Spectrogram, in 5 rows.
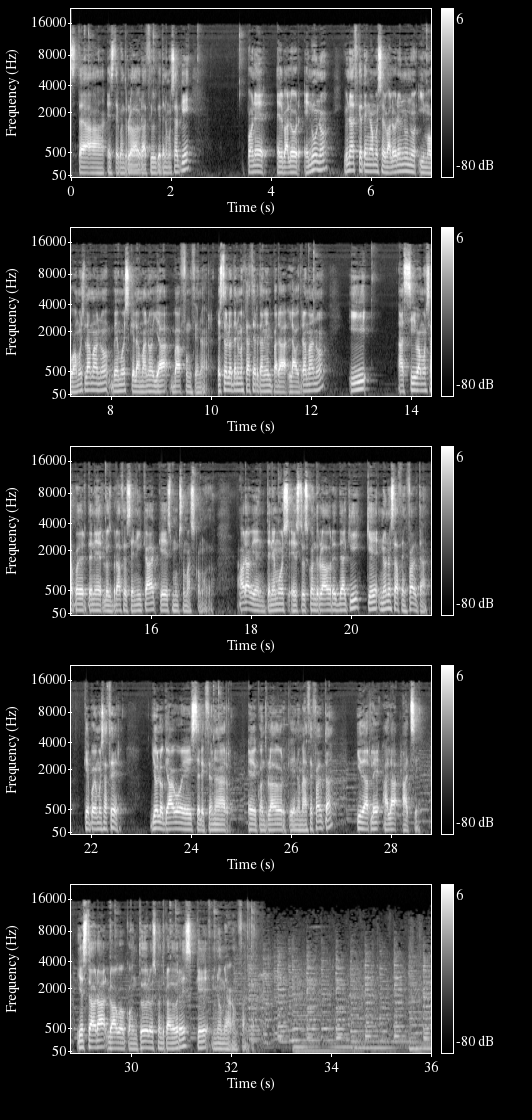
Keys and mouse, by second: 0.7 click, 1.7 click, 6.3-9.5 drag, 9.9 drag, 11.1 click, 12.4 click, 14.2-16.0 drag, 17.0-17.7 middle drag, 23.6 click, 27.4 h, 29.3 h, 30.3-33.7 typing, 30.7 click, 32.7 click, 32.9 click, 33.1 click, 33.9 click, 34.0-34.4 shift+drag, 34.7 super+z, 34.7-36.0 typing, 35.5 shift+drag.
